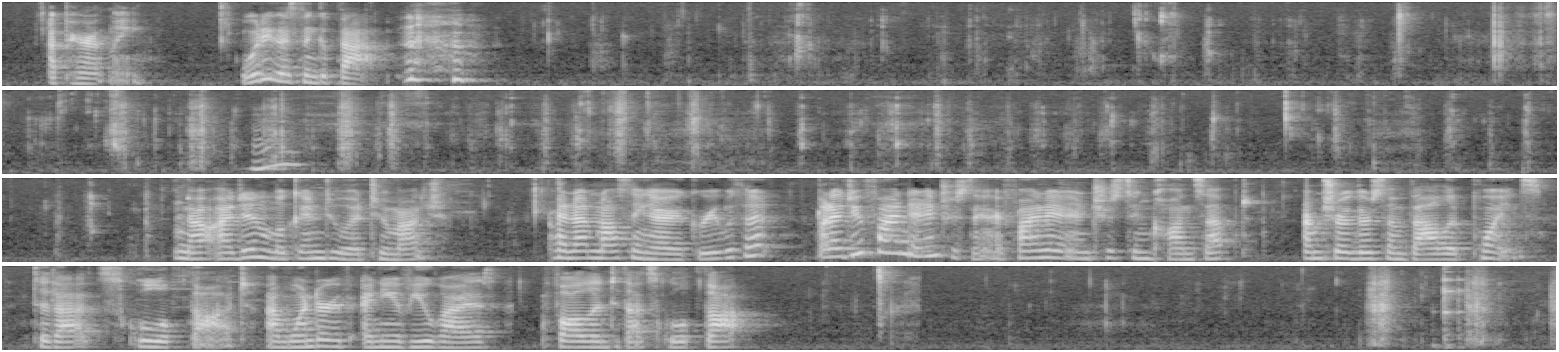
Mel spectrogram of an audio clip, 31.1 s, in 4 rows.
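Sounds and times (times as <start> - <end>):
chewing noodles: 2.7 - 16.4
person humming: 9.0 - 9.4.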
